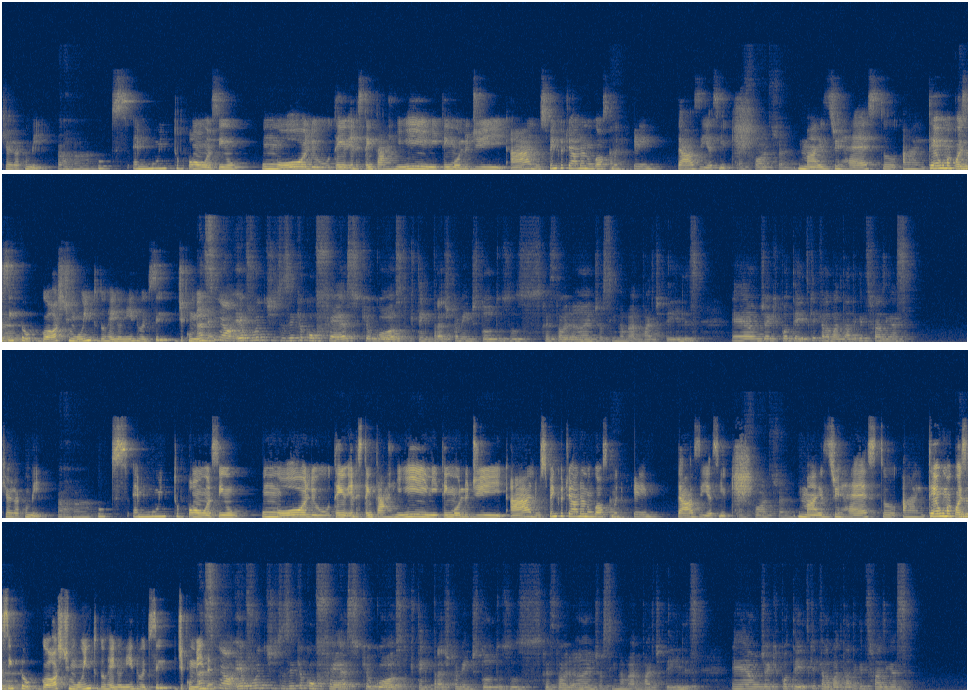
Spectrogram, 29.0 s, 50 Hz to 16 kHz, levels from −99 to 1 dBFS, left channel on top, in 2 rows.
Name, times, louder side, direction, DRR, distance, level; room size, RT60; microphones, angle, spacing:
voice 1, 0.0-0.7 1.4-3.5 3.9-9.8 10.1-11.3 11.9-17.7, right 4 dB, 65° right, 6 dB, 1.0 m, -26 dB
voice 2, 0.8-1.4 9.1-9.3 11.0-11.9 14.3-14.8 17.4-24.9 25.4-28.1, left 1 dB, 10° left, -1 dB, 3.3 m, -36 dB
14.5 x 9.5 x 6.0 m, 0.65 s
head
